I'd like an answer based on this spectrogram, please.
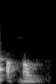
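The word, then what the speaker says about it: অসম: So Ayushman Assam नहीं बोलेंगे इसको, आयुष्मान अहम। ठीक है, अहम प्रोनाउंस होता है, एस वहां पे ह होता है।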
